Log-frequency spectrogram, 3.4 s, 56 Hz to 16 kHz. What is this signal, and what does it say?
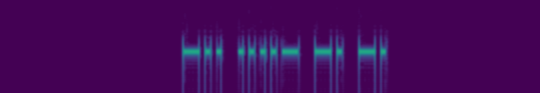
Morse code, heard as a keyed tone, about 34 wpm, 700 Hz. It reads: D4NN
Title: All Cut Numbers - 4-Digit 35wpm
